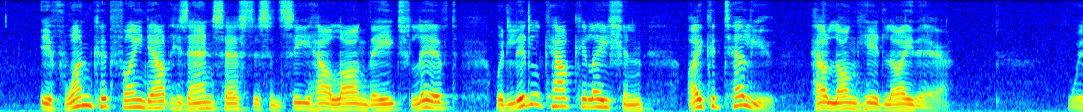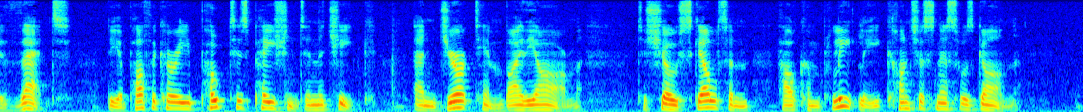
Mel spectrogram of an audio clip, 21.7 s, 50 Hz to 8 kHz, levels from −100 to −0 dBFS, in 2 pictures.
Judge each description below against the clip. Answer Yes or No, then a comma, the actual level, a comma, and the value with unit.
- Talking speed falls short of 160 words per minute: Yes, average, 140 wpm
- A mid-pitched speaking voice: Yes, medium, 145 Hz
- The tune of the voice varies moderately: No, wide, 5.8 semitones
